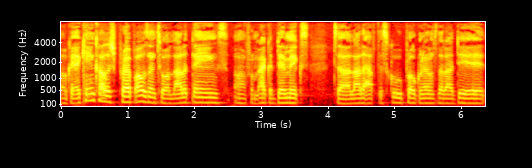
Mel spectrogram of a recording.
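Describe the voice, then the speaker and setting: With an ordinary speaking voice and an American accent, a man talks at a fairly quick pace, medium in pitch, with fairly even intonation. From Chicago. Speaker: community activist. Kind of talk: radio interview.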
